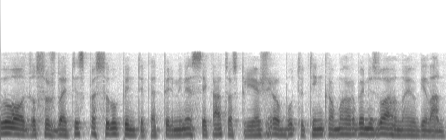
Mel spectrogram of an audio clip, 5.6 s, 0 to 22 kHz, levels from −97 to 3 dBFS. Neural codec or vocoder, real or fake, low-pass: codec, 16 kHz, 1 kbps, FunCodec, trained on LibriTTS, 50 frames a second; fake; 5.4 kHz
